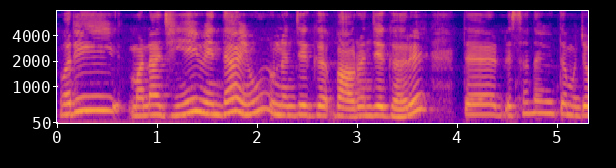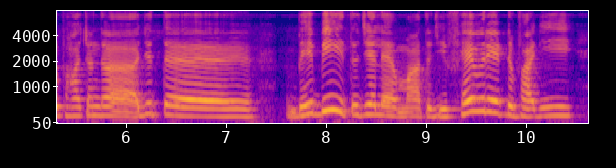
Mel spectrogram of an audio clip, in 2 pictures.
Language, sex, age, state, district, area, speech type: Sindhi, female, 45-60, Gujarat, Surat, urban, spontaneous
